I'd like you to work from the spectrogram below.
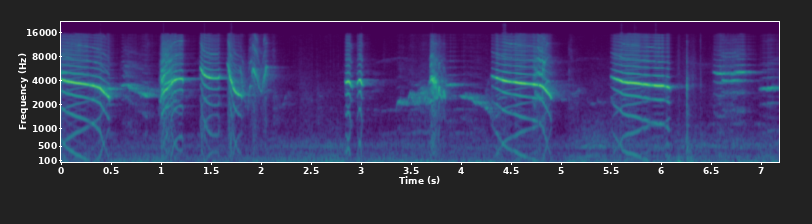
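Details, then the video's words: Lure song of an oriental magpie-robin, meant to get kept birds singing back: repeated loud downward-sweeping whistles alternating with short sharp chips and a scratchy buzz, separated by brief silences. "DENGAN PANCINGAN INI SEKETIKA KACER ANDA LANGSUNG NYAUT IKUT BUNYI"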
